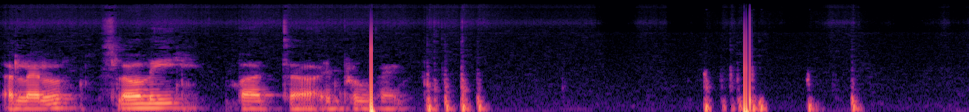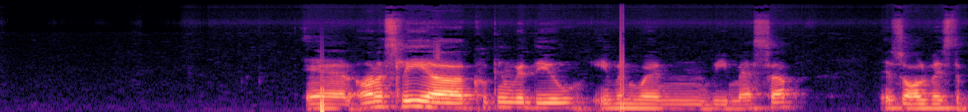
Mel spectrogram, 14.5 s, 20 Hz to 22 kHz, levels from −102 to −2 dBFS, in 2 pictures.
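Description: Sharp loud pops jump well above the speech at 2.78–2.81 s, as a quick double pop at 5.58–5.66 s, at 9.67–9.71 s just before "honestly uh cooking with", and at 11.92–11.96 s between "uh cooking with you" and "when we mess up", while the speech carries on underneath. Each is likely a sudden voltage pulse from a plug, switch, static discharge or driver glitch entering the signal path.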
